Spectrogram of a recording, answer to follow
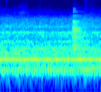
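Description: Steady low hum of kitchen room tone with a faint mechanical drone, and a brief soft rustle about a second and a half in as a banana is peeled by hand.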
